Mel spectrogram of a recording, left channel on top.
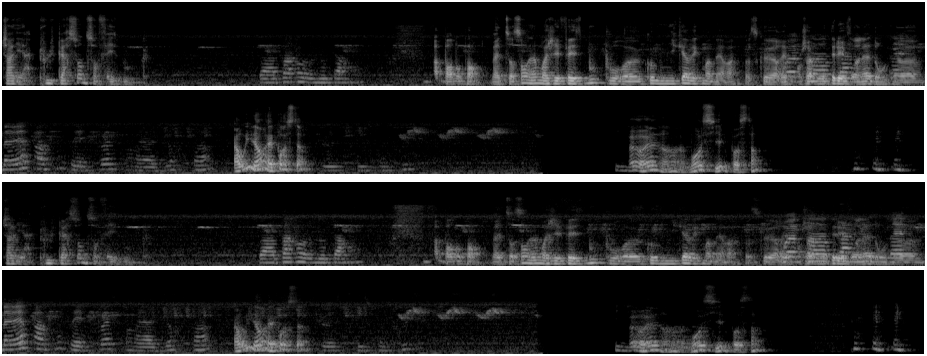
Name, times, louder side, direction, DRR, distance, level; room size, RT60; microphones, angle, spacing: voice 1, 0.0-1.3 4.3-9.2 11.5-12.3 15.5-16.8, left 3 dB, 40° left, 0.4 m, -30 dB
sound 1, 0.9-14.6, right 4 dB, 85° right, 0.8 m, -51 dB
voice 2, 1.0-1.4 2.5-3.6 3.8-4.5 7.7-11.3 11.9-13.5 15.4-16.4 17.3-18.3, right 4 dB, 50° right, 0.4 m, -42 dB
4.8 x 2.3 x 2.4 m
head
